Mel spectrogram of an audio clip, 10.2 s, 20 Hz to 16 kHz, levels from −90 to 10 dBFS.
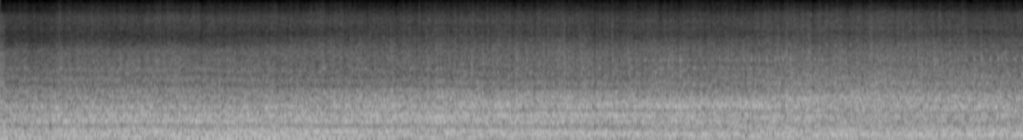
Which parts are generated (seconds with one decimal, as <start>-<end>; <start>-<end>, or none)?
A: none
